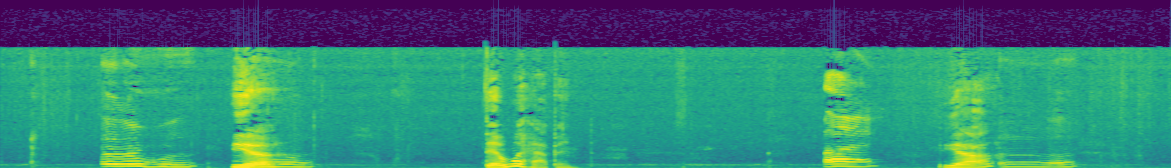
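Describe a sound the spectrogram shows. A baby coos and babbles up close, in short bursts.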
